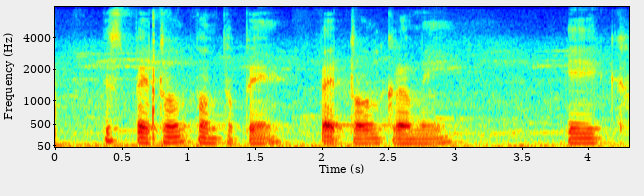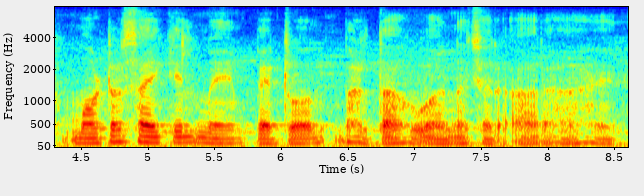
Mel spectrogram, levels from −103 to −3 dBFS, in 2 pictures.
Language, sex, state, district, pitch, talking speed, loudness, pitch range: Hindi, male, Rajasthan, Jaipur, 100 Hz, 110 wpm, -18 LUFS, 95-115 Hz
